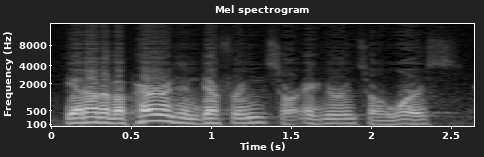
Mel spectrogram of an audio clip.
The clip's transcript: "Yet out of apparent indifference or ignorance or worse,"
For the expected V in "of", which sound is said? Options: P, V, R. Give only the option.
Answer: V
